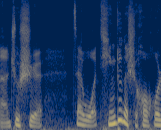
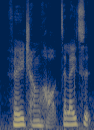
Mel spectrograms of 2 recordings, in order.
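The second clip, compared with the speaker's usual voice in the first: normal talking voice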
